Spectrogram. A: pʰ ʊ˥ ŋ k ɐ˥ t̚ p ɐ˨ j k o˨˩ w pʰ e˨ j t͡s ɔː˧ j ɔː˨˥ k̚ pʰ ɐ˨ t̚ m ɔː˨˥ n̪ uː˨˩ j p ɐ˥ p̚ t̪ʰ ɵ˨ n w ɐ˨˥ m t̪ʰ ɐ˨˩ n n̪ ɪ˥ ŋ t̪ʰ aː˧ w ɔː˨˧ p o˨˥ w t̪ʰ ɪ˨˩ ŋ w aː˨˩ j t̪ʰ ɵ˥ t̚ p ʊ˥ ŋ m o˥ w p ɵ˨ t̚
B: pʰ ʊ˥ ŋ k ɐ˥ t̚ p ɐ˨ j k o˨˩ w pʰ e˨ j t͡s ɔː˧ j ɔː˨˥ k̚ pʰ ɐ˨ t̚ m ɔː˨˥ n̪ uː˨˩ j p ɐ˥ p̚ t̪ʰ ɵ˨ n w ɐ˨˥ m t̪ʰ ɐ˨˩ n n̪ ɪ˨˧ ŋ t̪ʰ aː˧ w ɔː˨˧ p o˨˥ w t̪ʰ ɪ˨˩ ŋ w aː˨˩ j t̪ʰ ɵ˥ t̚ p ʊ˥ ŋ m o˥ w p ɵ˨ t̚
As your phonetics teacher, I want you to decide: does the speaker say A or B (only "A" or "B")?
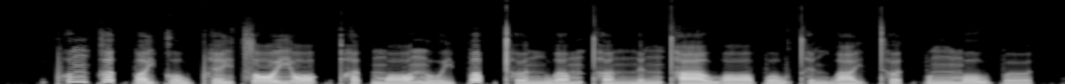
B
